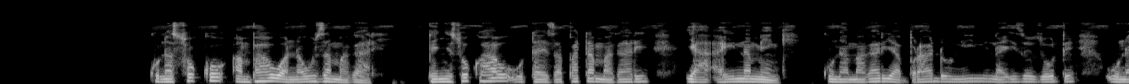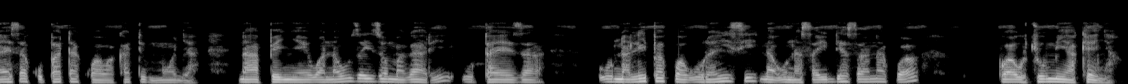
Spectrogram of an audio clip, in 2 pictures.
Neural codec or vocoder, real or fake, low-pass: none; real; 7.2 kHz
